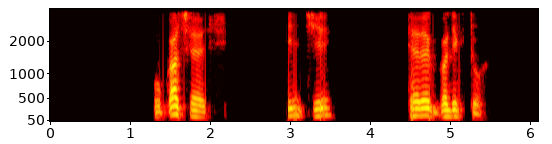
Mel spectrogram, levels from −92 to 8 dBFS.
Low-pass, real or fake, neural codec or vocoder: 3.6 kHz; real; none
